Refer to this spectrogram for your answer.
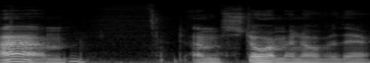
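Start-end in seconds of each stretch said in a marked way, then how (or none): none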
